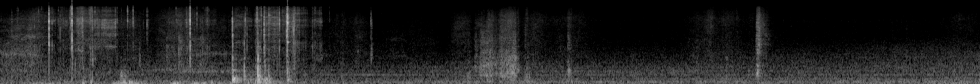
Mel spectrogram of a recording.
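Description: Camera handling noise: a flurry of clicks, knocks and rustling in the first three seconds as the camera is moved and set down, then a quiet outdoor background with a faint steady hum and a single sharp click later on.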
